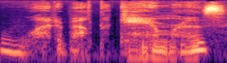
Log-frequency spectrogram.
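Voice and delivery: very quiet, hushed, barely voiced whisper. Phil looks at Georgia and asks her, whispered. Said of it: "he whispered".

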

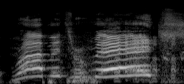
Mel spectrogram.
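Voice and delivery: blasted out loud, shrill and wild. Giving an impression when asked for a Cageism: Nicolas Cage impression. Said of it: "Give us an impression right now".

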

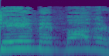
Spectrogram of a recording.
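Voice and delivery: put-on very high, shrill yelling full of hatred. Describing yelling at him as he runs away, retelling a yell. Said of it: "if I yelled at you like this".

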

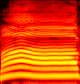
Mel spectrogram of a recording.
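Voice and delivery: put-on Long Island accent. Recommending a funny YouTuber's video, quoting him in a Long Island mom accent. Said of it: "a lot of Long Island mom accent in this episode".

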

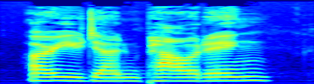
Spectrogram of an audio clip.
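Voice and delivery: low, grumpy, grumbling put-on voice. Trying again to do a line in his voice, mock-grumpy put-on voice. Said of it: "It's a grumpy voice".

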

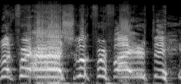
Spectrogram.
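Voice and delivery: very loud, very high, shrill, frantic panicked scream. Retelling a night of sirens with no storm, imitating own panicked screaming.

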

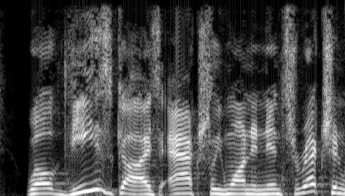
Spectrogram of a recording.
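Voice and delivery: ordinary delivery

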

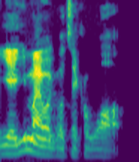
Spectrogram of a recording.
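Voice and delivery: soft, quick, calm matter-of-fact delivery.

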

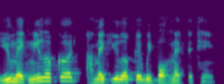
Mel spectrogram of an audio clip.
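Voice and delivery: put-on California accent with Samoan sound. Retelling what he said while they sat in a locker, in a Samoan California accent. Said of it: "he had this kind of Samoan California accent".

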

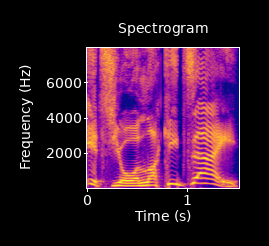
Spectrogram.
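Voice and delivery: put-on slow, swooping, wavering cockney accent that slips. Retelling a cartoon cook's line, imitating a slipping accent. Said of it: "Missus McGrady's accent kind of slipping in and out".

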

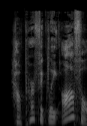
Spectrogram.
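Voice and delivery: ordinary delivery

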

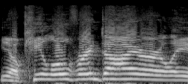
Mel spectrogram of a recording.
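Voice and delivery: very high, shrill, obnoxious mocking delivery. Retelling how a drunk lady heckled the vendor: imitating mocking heckling. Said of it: "hype him up, but also somehow heckle him".

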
